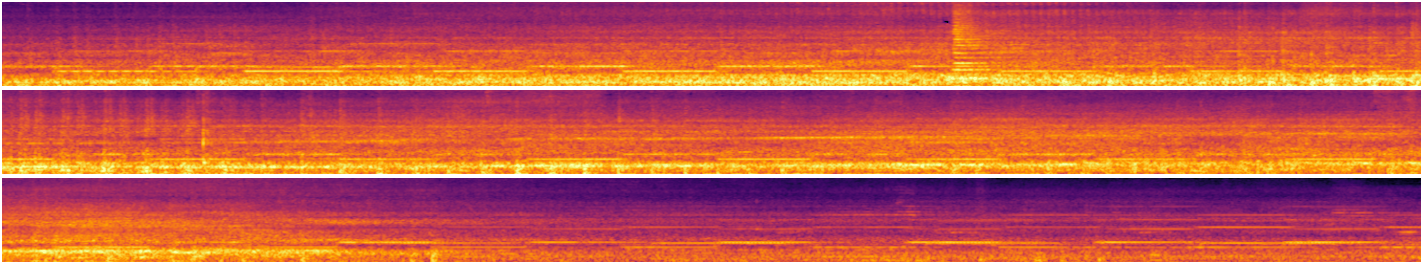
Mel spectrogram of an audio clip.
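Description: KRL Commuterline electric train pulling out of the platform, its motors whining up in pitch as it gathers speed, then fading after about twenty-four seconds. A short horn blast sounds about seven seconds in, and a two-note tone repeats about once a second throughout.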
